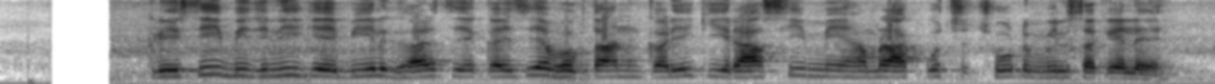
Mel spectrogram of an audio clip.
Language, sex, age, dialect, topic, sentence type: Magahi, male, 56-60, Western, banking, question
